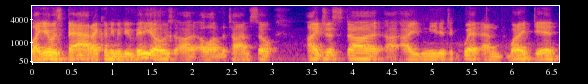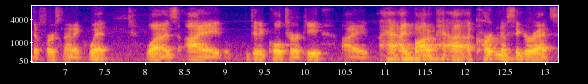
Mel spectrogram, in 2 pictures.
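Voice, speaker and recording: A man speaks in an ordinary speaking voice at medium pitch. His pace is moderate and his intonation fairly even. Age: 20s. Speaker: video creator and former musician. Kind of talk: casual chat. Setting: live stream.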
